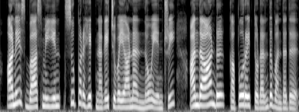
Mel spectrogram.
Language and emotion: Tamil, neutral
